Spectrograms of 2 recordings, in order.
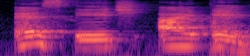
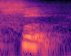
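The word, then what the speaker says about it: شين: So the equivalent of shin in the English language, we can say something like shoe.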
